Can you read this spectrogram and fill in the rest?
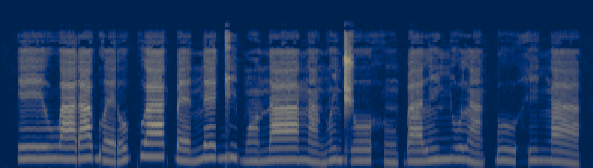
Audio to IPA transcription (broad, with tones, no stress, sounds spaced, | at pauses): eː˧ w a˧ ɾ a˦ ɡʷ ɛ˨ ɾ o˦ kʷ aː˦ k͡p ɛ˨ n ɛ˦ ɡ i˦˨ b ɔ̃˨ n aː˧ ŋ ã˨ ɡʷ ĩ˦ d͡ʒ oː˧ h ũ˨ ɓ a˧ l ĩ˦ ɲ u˦ l ã˨ k͡p u˦˨ h i˦ ŋ a˦˨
